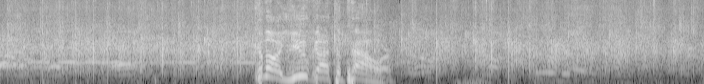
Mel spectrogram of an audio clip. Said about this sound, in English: Give the Lord a clap and a shout like you got energy.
